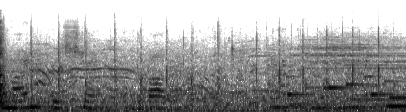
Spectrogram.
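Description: High school marching band playing from the field, with held brass notes coming in about three seconds in, under voices of the spectators in the stands and light percussion ticks.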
